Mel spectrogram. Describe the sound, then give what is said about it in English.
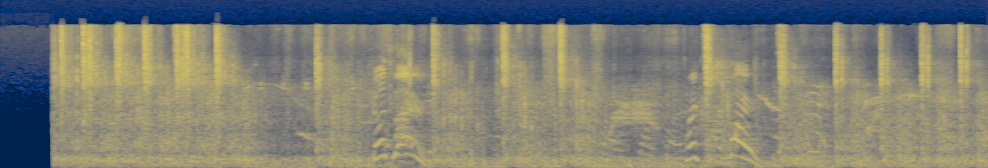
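Heavy gunfire in a crossfire: loud, sharp shots crack in rapid, overlapping bursts over a constant low rumble, with brief shouting voices breaking through between volleys. “Crossfire!”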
